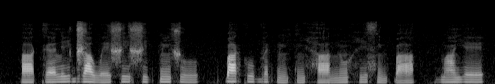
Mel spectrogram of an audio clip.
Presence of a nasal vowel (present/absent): present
